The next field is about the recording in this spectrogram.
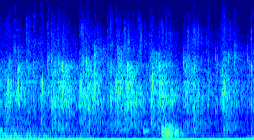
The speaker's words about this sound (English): In frigid temperatures, a round of applause for all the people that showed up and helped.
